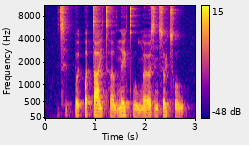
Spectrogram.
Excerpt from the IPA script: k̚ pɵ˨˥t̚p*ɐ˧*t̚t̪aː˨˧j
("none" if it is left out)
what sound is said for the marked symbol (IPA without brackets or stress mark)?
ɐ˨˥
